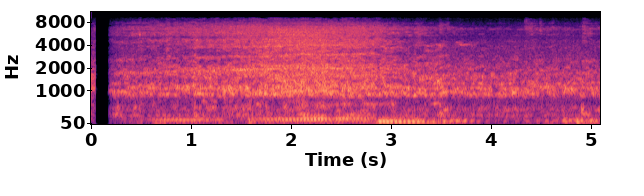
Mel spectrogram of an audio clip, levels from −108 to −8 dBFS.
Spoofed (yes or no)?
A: yes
